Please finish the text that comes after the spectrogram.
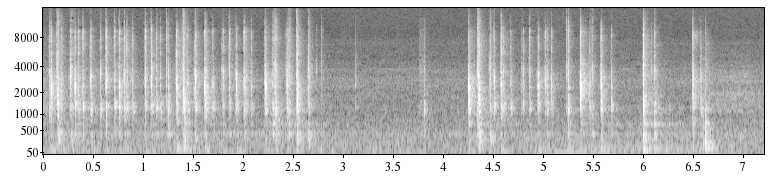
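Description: Code is typed on a computer keyboard in quick, close-up bursts of clicking keystrokes, with a short pause in the middle and no talking.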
